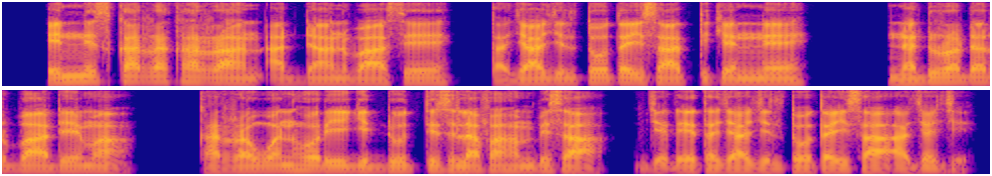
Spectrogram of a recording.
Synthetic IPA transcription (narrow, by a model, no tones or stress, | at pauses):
ʔɪnːɪskɐrːɐkɐrːaːnɐ̰d̪ːaːnbaːse̞ː | t̪ɐd͡ʒaːd͡ʒɪlt̪o̞ːt̪ɐɪsaːt̪ːɪkɛnːe̞ː | nɐd̪ʊɾɐd̪ɐɾbaːd̪eːmaː | kɐrːɐwːɐnɦɔɾiːɡɪd̪ːuːt̪ːɪs̬lɐfɐɦɐmbɪsaː | d͡ʒɛᶑe̞ːt̪ɐd͡ʒaːd͡ʒɪlt̪o̞ːt̪ɐɪsaːɐ̰d͡ʒɐd͡ʒɛ̰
